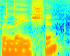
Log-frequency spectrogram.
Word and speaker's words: relation: Relation, in this word we have 3 syllables, and the stress is on this 2nd syllable, the one in the middle, because we have ION, and whenever we have ION as a suffix, the stress moves to the one before the last.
